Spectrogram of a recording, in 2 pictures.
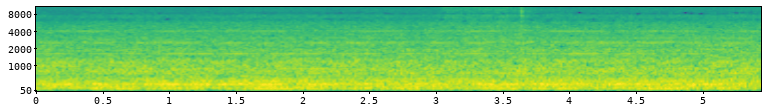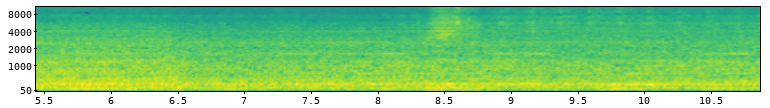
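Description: Cast stretch film production line running: a steady machine noise with a strong low hum, and a short hiss about eight and a half seconds in.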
